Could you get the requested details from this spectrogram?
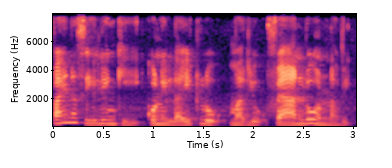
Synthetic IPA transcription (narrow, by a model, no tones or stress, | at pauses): pɐjnɐsiːliŋɡkiko̞nːilɐjʈlumɐɾijupʰjaːnluːnːɐʋi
